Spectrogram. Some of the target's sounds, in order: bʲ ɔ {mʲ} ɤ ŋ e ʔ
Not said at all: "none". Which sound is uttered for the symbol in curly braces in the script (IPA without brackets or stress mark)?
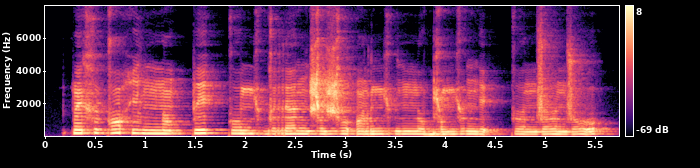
mʲ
